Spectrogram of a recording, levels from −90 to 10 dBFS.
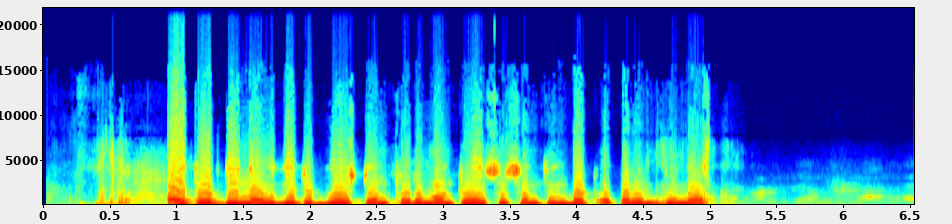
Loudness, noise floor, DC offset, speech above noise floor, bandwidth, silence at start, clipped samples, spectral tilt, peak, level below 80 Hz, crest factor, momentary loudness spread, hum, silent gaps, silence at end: -6 LUFS; -36 dBFS; under 0.1%; 31 dB; 15 kHz; 0.3 s; 2%; -6.5 dB/octave; 0 dBFS; -26 dBFS; 6 dB; 9 LU; none; none; 0 s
